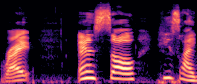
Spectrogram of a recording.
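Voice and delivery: ordinary talk, nothing marked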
